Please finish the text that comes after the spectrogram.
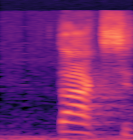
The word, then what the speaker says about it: táxi: mas tem seis ônibus táxi tem quatro letras mas tem cinco fonema tem um fonema a mais e porque ele tem um problema mais que tenha esse xis que faz então tomem cuidado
